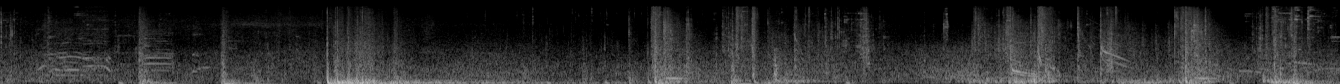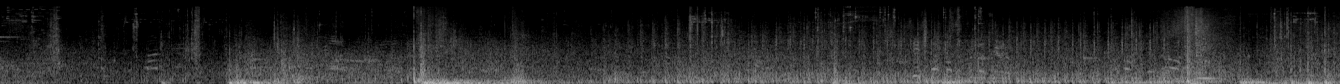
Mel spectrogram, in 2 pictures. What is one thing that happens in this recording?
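Rifle shots crack sharply, again and again.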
